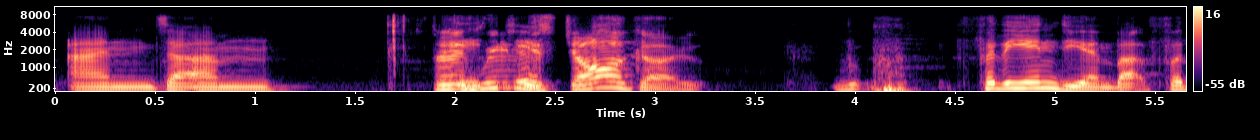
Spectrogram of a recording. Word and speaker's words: Jago: So I'd spent some time in the southwest country, and it's actually a Cornish name, Jago. But also I'd done some work in India, and they pronounce it Jago, and it's a traditional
